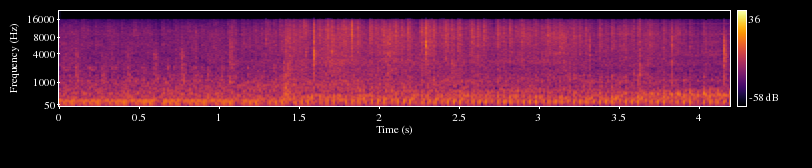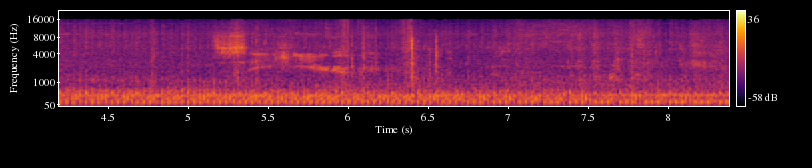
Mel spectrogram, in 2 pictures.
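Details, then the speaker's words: Nissan 240SX starting and idling after new DW (Deatschwerks) fuel pump replaced a loud whining one: steady even idle, smooth low drone, no pump whine; normal idle. "I want to show you guys real quick the car starting up and running on the new Di Works pump no more loud annoying whining pump no more noises"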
